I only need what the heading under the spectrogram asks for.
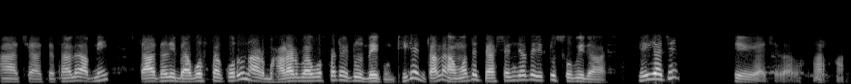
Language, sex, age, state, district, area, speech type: Bengali, male, 45-60, West Bengal, Dakshin Dinajpur, rural, conversation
